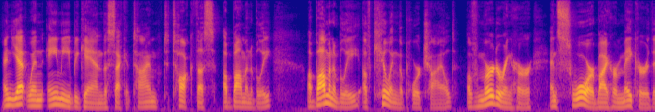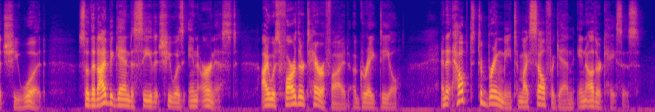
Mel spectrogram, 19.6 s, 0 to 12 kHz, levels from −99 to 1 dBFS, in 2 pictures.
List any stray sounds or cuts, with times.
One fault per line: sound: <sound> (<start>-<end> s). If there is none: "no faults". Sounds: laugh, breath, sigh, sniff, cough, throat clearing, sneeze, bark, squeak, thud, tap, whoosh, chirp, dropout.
no faults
